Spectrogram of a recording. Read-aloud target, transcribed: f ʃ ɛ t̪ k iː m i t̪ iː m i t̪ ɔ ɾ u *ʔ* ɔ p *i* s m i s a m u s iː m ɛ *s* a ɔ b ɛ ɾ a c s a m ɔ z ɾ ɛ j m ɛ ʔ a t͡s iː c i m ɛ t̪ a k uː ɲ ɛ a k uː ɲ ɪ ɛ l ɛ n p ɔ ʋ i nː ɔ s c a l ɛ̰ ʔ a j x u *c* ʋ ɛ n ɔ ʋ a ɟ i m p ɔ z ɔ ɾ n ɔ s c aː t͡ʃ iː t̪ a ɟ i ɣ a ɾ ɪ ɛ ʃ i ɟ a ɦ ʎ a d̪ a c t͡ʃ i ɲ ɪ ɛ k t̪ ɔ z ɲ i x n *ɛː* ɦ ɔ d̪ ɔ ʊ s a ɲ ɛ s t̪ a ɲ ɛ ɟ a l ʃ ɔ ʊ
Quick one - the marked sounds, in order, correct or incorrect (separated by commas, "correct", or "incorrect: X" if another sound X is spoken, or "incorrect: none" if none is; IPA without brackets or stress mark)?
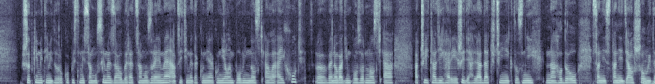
incorrect: k, correct, incorrect: z, correct, incorrect: aː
